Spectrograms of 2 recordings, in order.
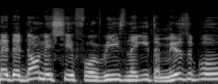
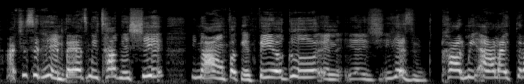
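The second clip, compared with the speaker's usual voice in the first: higher-pitched, retold indignation; indignant protest; 7 semitones higher than usual. Protesting to the supervisor about being embarrassed, indignant protest. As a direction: retell your complaint, voice riding up.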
